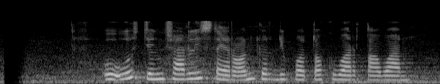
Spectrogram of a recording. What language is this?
Sundanese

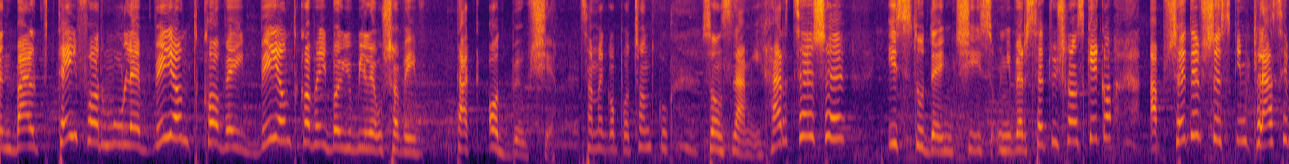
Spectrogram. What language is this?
Polish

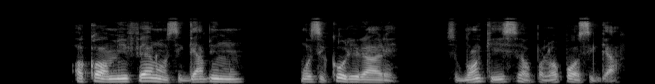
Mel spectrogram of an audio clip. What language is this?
Yoruba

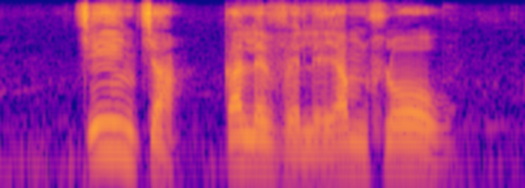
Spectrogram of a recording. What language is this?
Tsonga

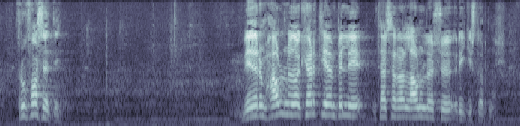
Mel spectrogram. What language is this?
Icelandic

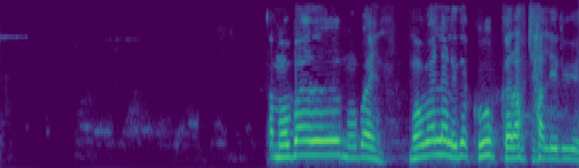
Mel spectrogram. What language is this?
Gujarati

